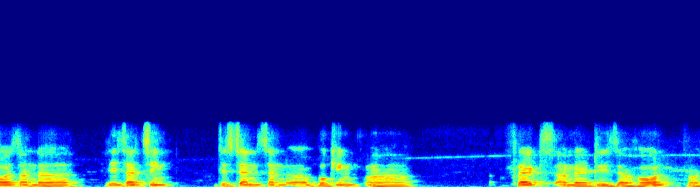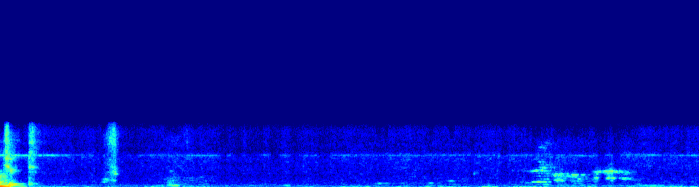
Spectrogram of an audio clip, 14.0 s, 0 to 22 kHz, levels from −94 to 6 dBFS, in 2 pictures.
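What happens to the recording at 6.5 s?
Nothing goes wrong at 6.5 s; the speech runs through that moment intact, carried as HD Voice wideband audio with nothing above about 7.4 kHz.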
